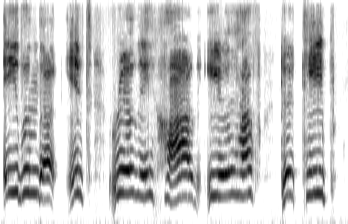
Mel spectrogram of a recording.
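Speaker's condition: Cerebral palsy; 45 years old

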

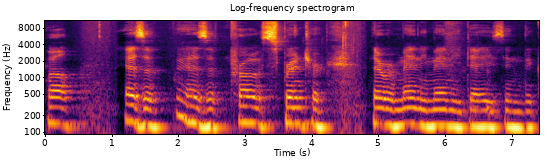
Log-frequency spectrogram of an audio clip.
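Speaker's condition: Parkinson's disease; still cycling, balance problems, reduced control of body functions, tasks take much longer

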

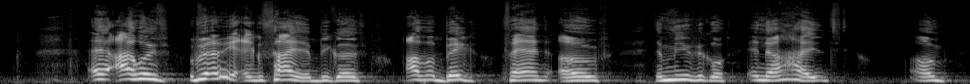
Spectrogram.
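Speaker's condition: Cerebral palsy; birth oxygen loss

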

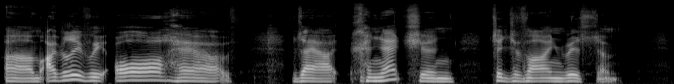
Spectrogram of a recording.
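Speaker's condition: Oral cancer, half tongue removed, partial glossectomy

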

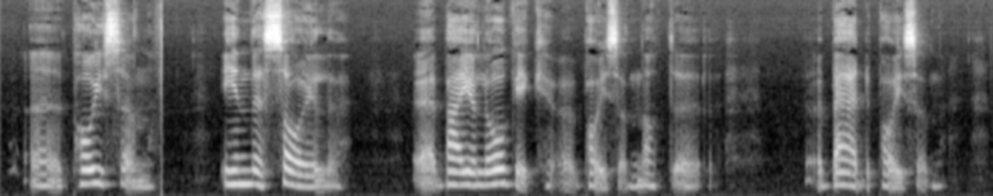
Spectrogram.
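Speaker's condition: No condition

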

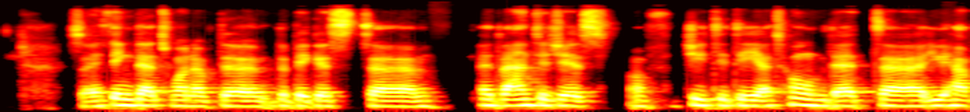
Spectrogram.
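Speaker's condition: No condition

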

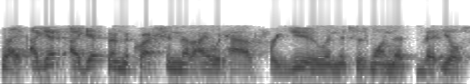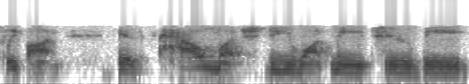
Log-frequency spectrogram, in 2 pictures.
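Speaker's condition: No condition

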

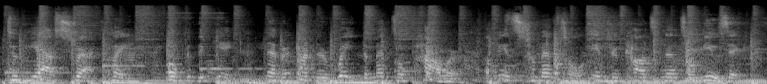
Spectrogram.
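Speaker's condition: No condition

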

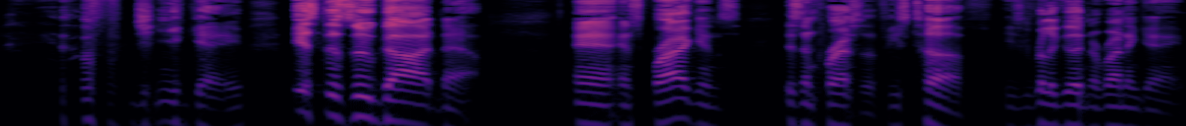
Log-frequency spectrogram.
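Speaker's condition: No condition

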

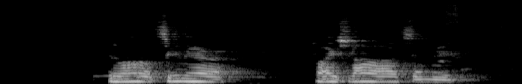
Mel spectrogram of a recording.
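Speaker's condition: Stroke with facial paralysis; half of face paralyzed; hard to understand for unfamiliar listeners, Deva Madhava repeats speech aloud

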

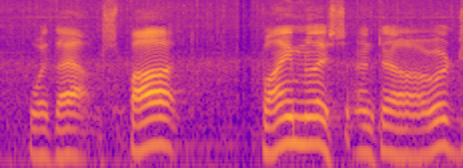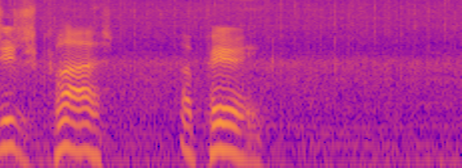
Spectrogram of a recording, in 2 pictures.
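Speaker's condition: ALS; somewhat affected, evident today

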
